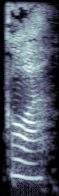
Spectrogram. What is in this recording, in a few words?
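"kouh2e", Proto-Indo-European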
